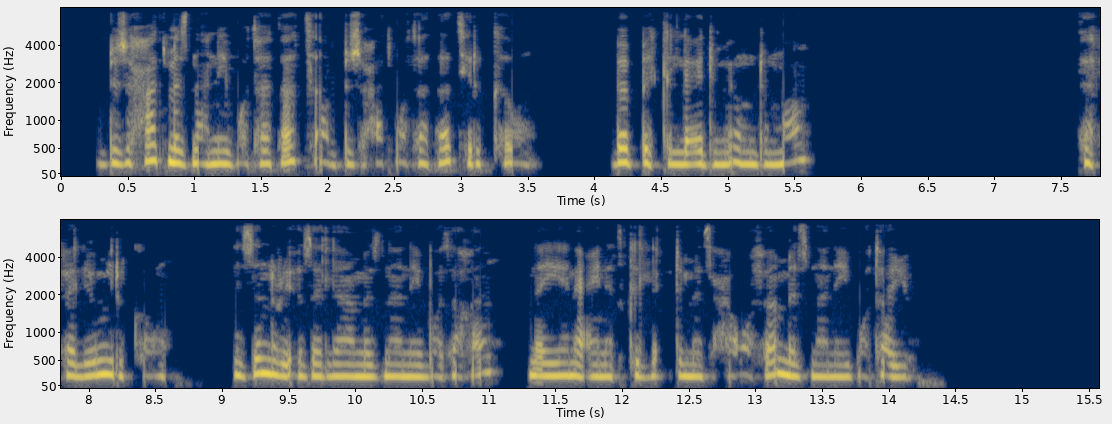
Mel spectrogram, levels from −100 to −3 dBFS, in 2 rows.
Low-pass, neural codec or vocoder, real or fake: 7.2 kHz; none; real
